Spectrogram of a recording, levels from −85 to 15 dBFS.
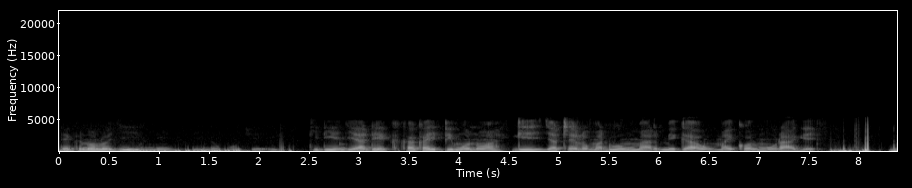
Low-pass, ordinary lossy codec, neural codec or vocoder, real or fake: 5.4 kHz; none; none; real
